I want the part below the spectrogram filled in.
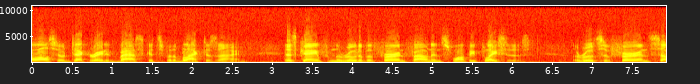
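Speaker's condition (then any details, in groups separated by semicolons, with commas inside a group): No condition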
